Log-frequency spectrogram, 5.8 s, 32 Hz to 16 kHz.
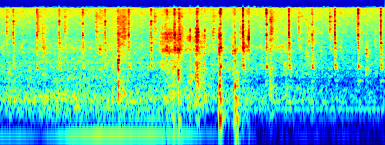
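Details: Bentima Perivale Art Deco 8-day Westminster mantel clock after beat adjustment: steady, evenly spaced tick and tock at about three per second with no limp between them; in beat.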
